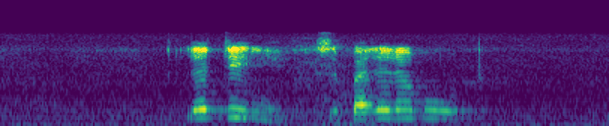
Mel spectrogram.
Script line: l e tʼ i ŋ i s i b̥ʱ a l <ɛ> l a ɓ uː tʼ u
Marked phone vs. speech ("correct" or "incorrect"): correct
